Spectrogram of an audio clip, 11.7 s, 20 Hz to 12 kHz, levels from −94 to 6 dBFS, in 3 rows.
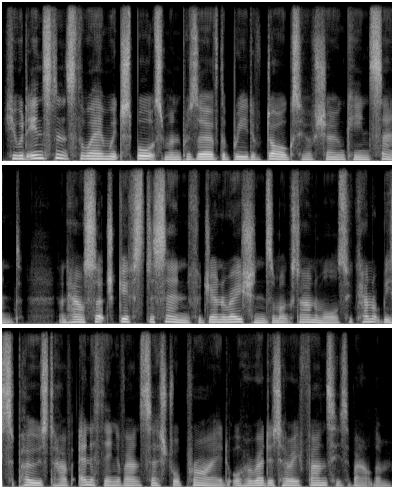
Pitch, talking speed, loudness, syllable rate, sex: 170 Hz, 215 wpm, -20 LUFS, 6.1 syllables/s, female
